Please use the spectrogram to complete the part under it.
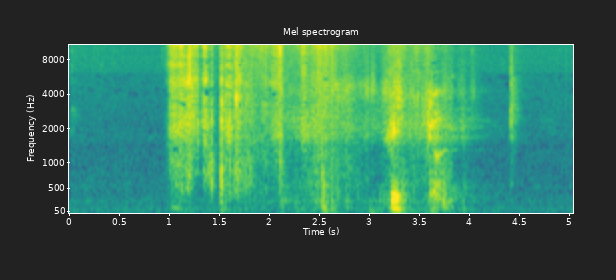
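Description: A plastic bag crinkles and rustles in a hand.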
